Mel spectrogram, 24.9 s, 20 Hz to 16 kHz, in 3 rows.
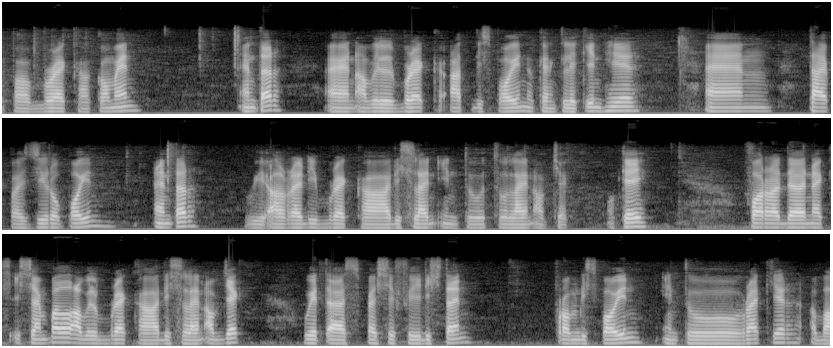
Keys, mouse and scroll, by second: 0.0-2.3 typing, 6.0 space, 6.2 click, 8.6 0, 9.9 space, 10.9 click, 15.6 Escape.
